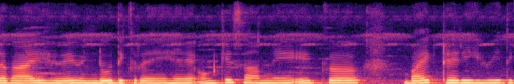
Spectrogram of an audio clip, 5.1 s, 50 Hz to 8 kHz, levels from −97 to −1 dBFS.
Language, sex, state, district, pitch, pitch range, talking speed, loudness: Hindi, female, Punjab, Fazilka, 210 Hz, 200-215 Hz, 150 wpm, -13 LUFS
